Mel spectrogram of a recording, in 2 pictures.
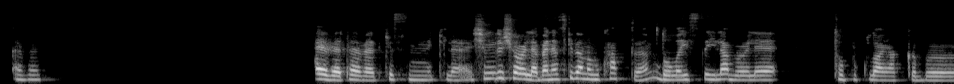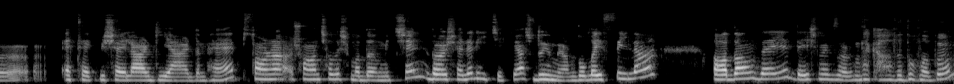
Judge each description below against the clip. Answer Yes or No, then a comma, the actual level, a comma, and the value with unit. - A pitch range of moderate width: Yes, average, 3.4 semitones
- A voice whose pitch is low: No, high, 220 Hz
